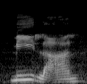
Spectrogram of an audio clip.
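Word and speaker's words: 蜜兰: Milan means honey orchid, and it is a falling tone and a rising tone.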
